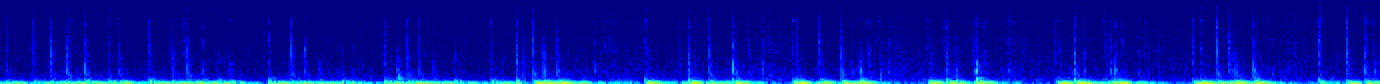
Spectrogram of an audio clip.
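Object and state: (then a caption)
Wooden chess board. A large, flat, inlaid wooden chess board is tapped by the fingertips and long nails of both hands. The result is a quick, uneven patter of short, dull, low knocks with faint sharp clicks that die away almost instantly.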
